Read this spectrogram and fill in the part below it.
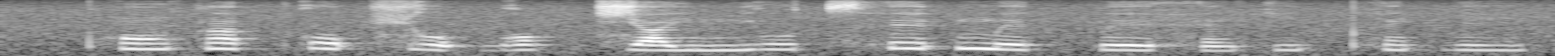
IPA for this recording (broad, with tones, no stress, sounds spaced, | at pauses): pʰ ɔ̃˧ k ã˦ t̚ k o˦ ʔ ɕ o˨ ʔ ɡ ɔ˦ k̚ t͡ɕ a˧ j m j u˧ t͡sʰ e˦ ʔ m e˨ t̚ p e˨˩ h ẽ˨˩ k i˦ ʔ pʰ ẽ˦ k̚ l i˧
